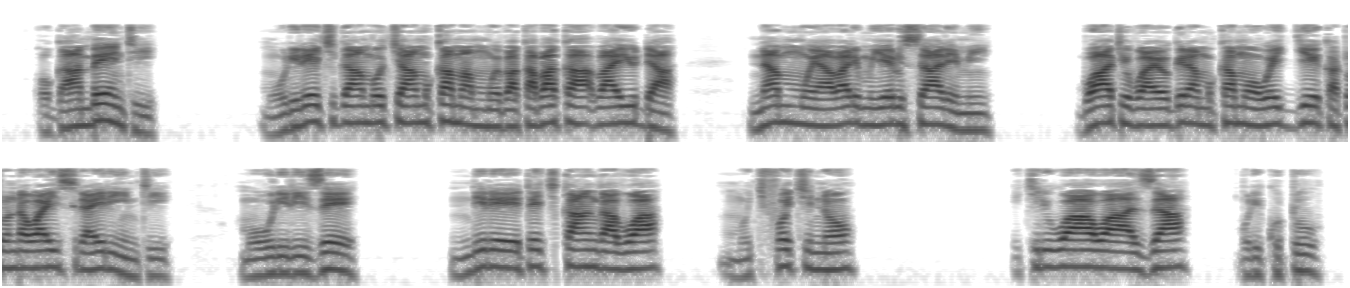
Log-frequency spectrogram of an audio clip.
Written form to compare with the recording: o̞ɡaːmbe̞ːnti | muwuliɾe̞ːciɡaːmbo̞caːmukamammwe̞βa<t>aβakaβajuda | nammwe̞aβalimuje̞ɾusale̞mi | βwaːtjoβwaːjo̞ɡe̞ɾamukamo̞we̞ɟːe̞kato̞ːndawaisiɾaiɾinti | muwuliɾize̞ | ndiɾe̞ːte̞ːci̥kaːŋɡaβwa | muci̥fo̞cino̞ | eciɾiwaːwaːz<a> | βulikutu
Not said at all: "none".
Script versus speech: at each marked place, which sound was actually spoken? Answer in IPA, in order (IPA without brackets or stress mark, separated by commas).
k, a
